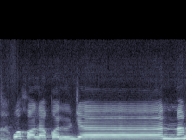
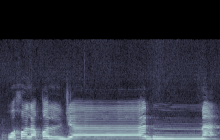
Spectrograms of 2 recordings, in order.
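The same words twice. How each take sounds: First: The nasal n sound is cut short immediately. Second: The nasal n sound is held before moving on. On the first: The speaker calls it wrong. "jangan langsung" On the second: The speaker calls it right. "Tempo dengungnya dua harokat. Jadi ditahan dulu"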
